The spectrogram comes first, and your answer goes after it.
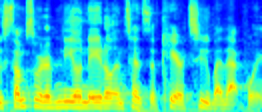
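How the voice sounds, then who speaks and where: A woman speaks at a fairly quick pace, her medium pitch moving with ordinary variation. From New York, Brooklyn. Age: 30s. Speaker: nursing professor. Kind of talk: lecture.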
